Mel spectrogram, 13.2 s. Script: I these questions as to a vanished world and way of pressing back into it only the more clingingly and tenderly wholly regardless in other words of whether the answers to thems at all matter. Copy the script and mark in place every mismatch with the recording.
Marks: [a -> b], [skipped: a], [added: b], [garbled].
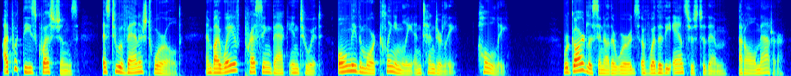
I [added: put] these questions as to a vanished world and [added: by] way of pressing back into it only the more clingingly and tenderly wholly regardless in other words of whether the answers to [thems -> them] at all matter.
